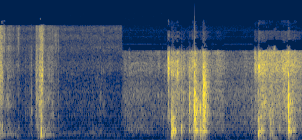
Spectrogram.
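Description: Cardboard box knocked and scuffed by a playing cat: two sharp knocks early, then two bursts of scratching and scrabbling on the cardboard in the second half.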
